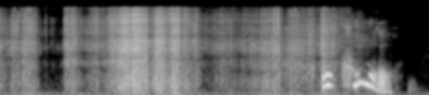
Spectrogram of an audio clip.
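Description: Tissue paper crinkling and rustling in bursts as it is handled and pulled away from a gift. Near the end, a woman makes a few short vocal sounds that fall in pitch.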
